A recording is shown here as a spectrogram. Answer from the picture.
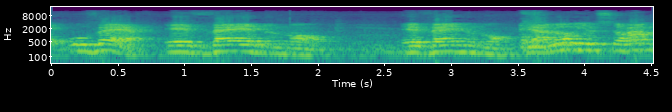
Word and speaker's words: événement: c'est un « ouvert, événement. Événement. Et alors il sera marqué avec accent grave. Il ne s'agit plus de considérer deux accents aigus, mais événement. Donc on change aussi de prononciation.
